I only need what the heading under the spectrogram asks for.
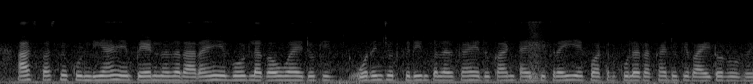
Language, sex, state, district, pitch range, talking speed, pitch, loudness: Hindi, female, Uttar Pradesh, Jalaun, 185-195 Hz, 285 wpm, 190 Hz, -33 LUFS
